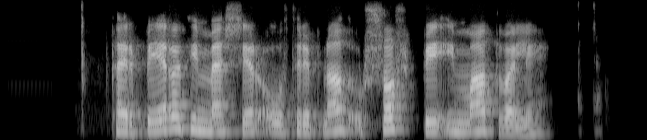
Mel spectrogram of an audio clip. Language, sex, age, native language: Icelandic, female, 40-49, Icelandic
